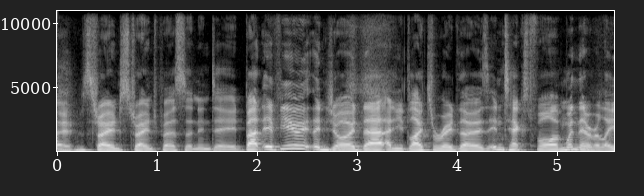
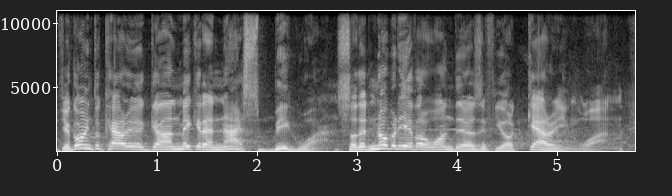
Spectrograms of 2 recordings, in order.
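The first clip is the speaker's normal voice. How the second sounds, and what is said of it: Put-on French accent. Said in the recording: “I was doing right with the French accent until get budgeted, where it might have gone a bit Scottish”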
